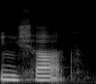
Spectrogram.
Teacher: Sonra, məsəl üçün, inşaat. Yenə də a-nın biri düşəcək, yerdə qalan a uzun tələffüz olunacaq.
